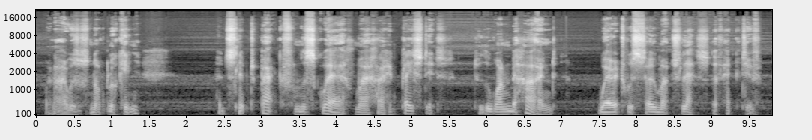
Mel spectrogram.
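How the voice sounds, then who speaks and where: A man narrating a horror story in a measured, suspenseful and theatrical way. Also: low voice, fairly bright tone. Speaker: audiobook narrator.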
